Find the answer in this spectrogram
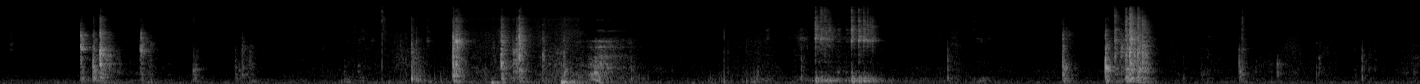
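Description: Toy cars clattering and knocking against a hard surface and each other: a scatter of irregular clicks and clacks with quiet gaps between, the loudest about a second in, around the middle and near 11 seconds.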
